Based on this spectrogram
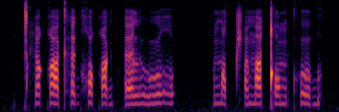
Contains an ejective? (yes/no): yes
